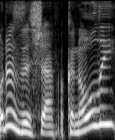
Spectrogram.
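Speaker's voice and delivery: put-on hard New Jersey accent. Speaker recalls an Irish Jersey man teasing the pan dulce at brunch, hard Jersey accent. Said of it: "he had a hard Jersey accent".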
